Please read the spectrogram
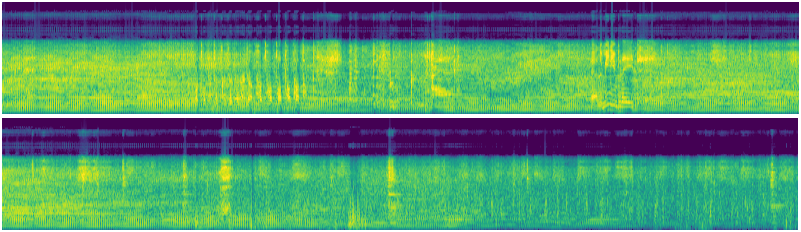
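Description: A small engine running steadily, fading away over the last several seconds.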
